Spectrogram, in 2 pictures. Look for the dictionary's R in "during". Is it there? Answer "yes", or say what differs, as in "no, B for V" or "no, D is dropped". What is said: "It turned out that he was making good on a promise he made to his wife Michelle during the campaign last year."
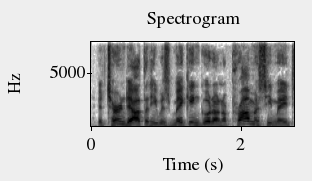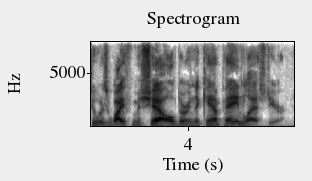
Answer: yes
